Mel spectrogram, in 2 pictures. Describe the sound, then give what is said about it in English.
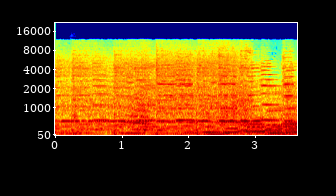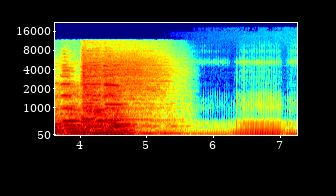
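A cat purrs loudly and steadily up close, a continuous rumbling drone that holds for about five seconds before fading to a softer, quieter purr at the end. “So nice to have a lab cat again.”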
